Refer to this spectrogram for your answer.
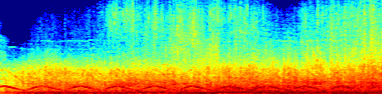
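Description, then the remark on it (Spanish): Police car sirens wail in a fast, repeating up-and-down yelp, loud and steady over a low engine rumble, as police cars approach in a chase, with no one talking. “Los autos policíacos se van aproximando.”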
